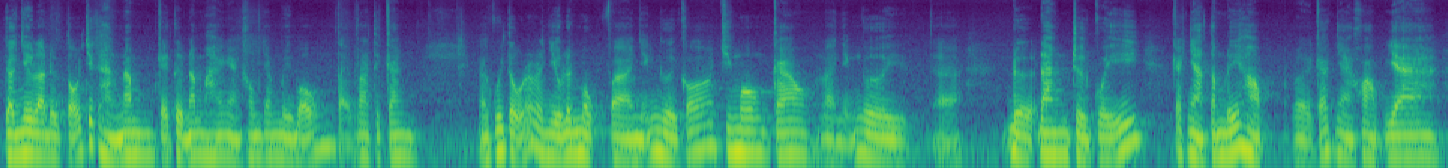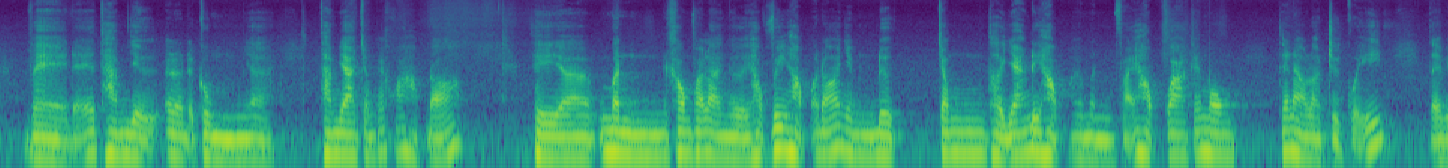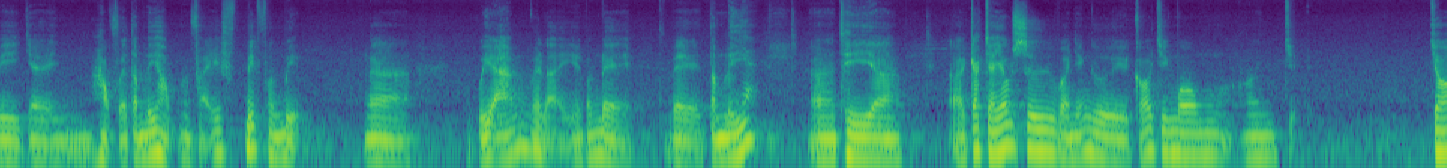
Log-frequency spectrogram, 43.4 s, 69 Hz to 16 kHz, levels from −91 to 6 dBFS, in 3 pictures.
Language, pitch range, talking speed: Vietnamese, 95-115 Hz, 165 wpm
